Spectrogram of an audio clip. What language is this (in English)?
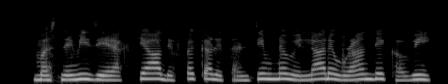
Pashto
